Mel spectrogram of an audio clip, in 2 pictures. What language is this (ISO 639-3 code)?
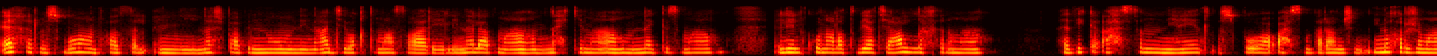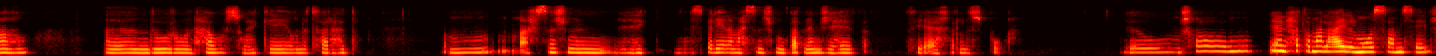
aeb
